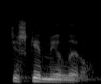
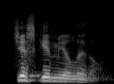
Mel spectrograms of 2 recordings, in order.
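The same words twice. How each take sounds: First: Soft, tender coaxing; tender plea. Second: Said in the usual way. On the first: Acted. God speaking tenderly to the widow, soft and coaxing. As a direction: gently ask for just a little. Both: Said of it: "You can hear the tenderness in his voice".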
